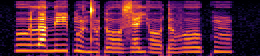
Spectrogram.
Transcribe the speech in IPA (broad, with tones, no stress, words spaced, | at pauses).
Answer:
uː˦la˦niː˦ ɓũ˨dũ˨ɗoː˨ zɛ˦joː˨ɗʊ˦ βoː˦kʷũ˦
